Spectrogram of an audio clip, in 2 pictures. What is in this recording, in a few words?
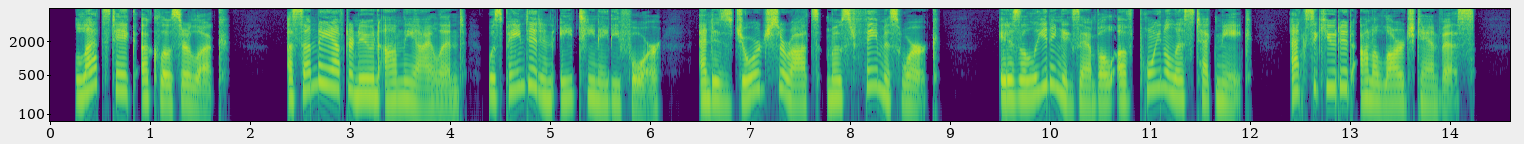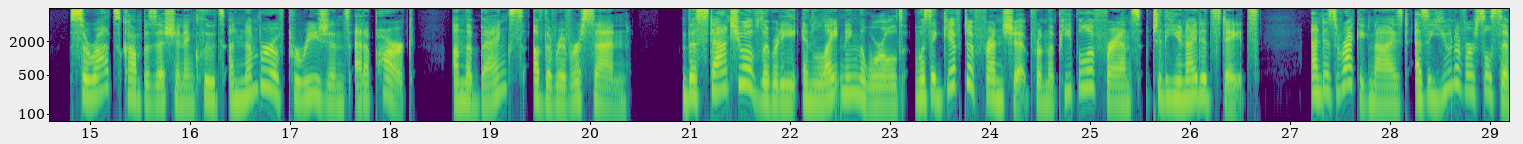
Museum Tourism Narration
